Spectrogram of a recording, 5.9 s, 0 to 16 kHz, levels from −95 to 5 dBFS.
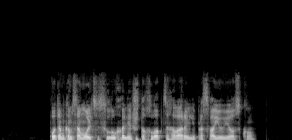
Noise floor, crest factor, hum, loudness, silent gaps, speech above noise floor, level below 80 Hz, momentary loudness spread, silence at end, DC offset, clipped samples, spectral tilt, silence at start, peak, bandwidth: under -90 dBFS; 18 dB; none; -19 LUFS; none; over 72 dB; -52 dBFS; 10 LU; 0.75 s; under 0.1%; under 0.1%; -8 dB/octave; 1 s; -2 dBFS; 7.4 kHz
